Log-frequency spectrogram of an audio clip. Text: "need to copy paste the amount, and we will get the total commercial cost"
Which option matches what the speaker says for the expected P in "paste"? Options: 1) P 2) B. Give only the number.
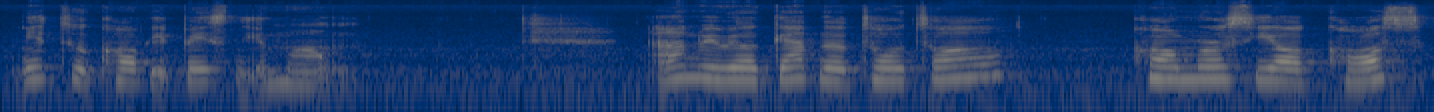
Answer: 2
